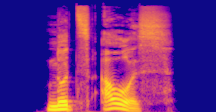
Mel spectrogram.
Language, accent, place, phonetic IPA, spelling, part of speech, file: German, Germany, Berlin, [ˌnʊt͡s ˈaʊ̯s], nutz aus, verb, De-nutz aus.ogg
- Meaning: 1. singular imperative of ausnutzen 2. first-person singular present of ausnutzen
